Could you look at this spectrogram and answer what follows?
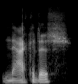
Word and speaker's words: Nacogdoches: on the day of so we'll see yeah Nacogdoches nakadish in Louisiana I've learned a lot but there's always learned more to learn about pronunciations where would I have positioned on last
